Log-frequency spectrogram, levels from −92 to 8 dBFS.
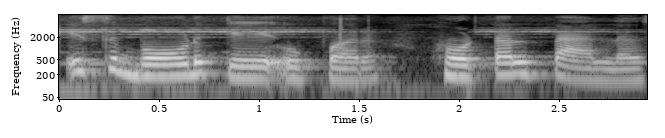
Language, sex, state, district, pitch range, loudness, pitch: Hindi, female, Punjab, Fazilka, 150-200 Hz, -16 LUFS, 180 Hz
